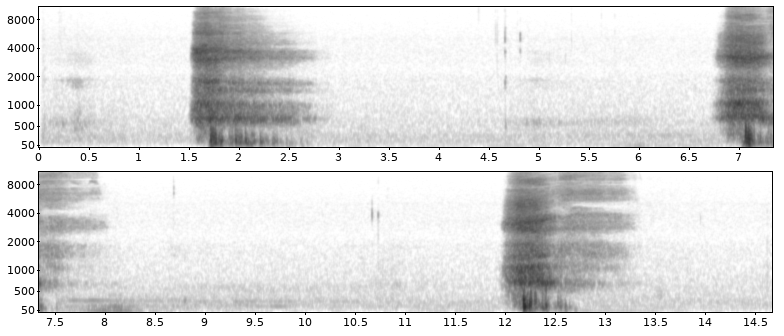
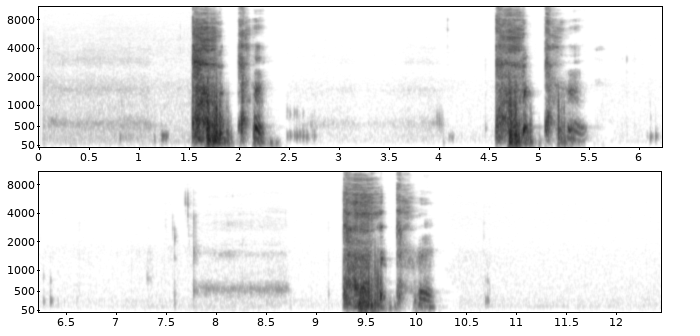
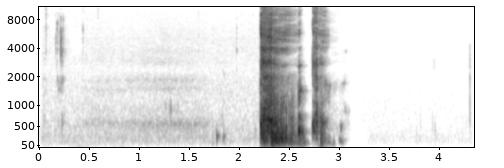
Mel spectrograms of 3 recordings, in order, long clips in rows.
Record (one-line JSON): {"exhalation_length": "14.7 s", "exhalation_amplitude": 27048, "exhalation_signal_mean_std_ratio": 0.27, "three_cough_length": "12.5 s", "three_cough_amplitude": 32767, "three_cough_signal_mean_std_ratio": 0.25, "cough_length": "4.4 s", "cough_amplitude": 32768, "cough_signal_mean_std_ratio": 0.24, "survey_phase": "beta (2021-08-13 to 2022-03-07)", "age": "65+", "gender": "Female", "wearing_mask": "No", "symptom_cough_any": true, "symptom_runny_or_blocked_nose": true, "symptom_sore_throat": true, "symptom_onset": "8 days", "smoker_status": "Ex-smoker", "respiratory_condition_asthma": false, "respiratory_condition_other": false, "recruitment_source": "REACT", "submission_delay": "1 day", "covid_test_result": "Negative", "covid_test_method": "RT-qPCR", "influenza_a_test_result": "Negative", "influenza_b_test_result": "Negative"}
